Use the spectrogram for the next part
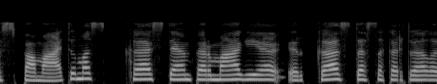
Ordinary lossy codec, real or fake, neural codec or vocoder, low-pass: MP3, 48 kbps; fake; codec, 16 kHz, 2 kbps, FunCodec, trained on Chinese and English, 25 frames a second; 7.2 kHz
